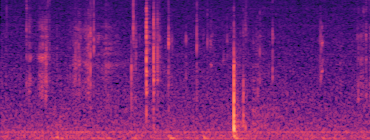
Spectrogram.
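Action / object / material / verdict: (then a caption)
scrape / bar of soap cut with a blade / soap / none. A utility knife blade slices pieces off a solid, hand-sized bar of soap with a red heart-decorated coating and a yellow-white striped inside. The result is a quiet series of short, crisp scraping and crunching cuts with bright edges, and one sharper snap near the end of the third second.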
